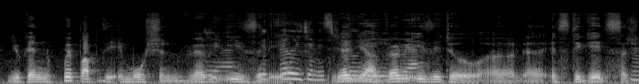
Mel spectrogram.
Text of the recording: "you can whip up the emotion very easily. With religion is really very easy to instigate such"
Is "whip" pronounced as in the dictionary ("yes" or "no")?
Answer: yes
